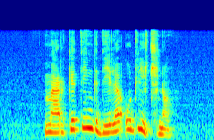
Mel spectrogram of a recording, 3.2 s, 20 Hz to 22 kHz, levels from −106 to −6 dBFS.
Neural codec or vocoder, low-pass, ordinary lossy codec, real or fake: vocoder, 22.05 kHz, 80 mel bands, Vocos; 9.9 kHz; none; fake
